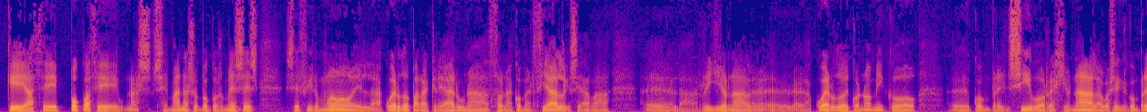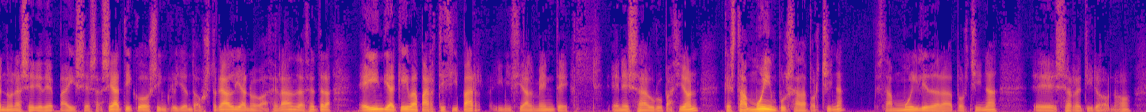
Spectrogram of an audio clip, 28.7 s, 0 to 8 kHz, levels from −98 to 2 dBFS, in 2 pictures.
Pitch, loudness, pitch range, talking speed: 80 Hz, -26 LUFS, 75-90 Hz, 145 wpm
